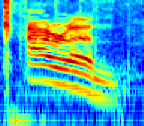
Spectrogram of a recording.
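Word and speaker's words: Charon: We'll go and speak to Karen. Karen spelled like Karon though as in the uh the Greek underworld boatman.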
